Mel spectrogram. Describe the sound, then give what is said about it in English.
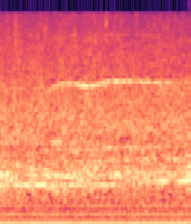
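Steady roar of a big crowd of Union Knight supporters at a football game, a dense, even wash of noise that holds without pause under a faint low hum. “And a big crowd of Union Knight supporters below us here. They love every minute of it.”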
